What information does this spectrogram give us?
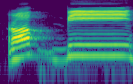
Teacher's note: bi panjang dua ketukan karena ada ya mati diawali dengan kasroh, atau ya mati itu sebelum ya mati itu ada kasroh, makanya disebut dengan mad asli.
